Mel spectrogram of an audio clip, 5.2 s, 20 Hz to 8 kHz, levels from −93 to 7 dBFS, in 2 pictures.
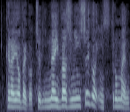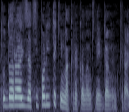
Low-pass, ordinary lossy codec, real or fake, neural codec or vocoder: none; none; real; none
